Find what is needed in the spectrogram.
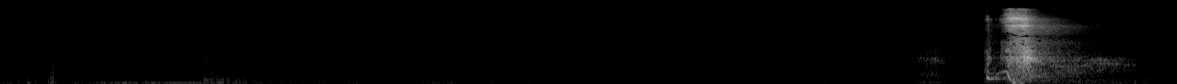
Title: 打噴嚏 sneeze in school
